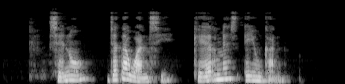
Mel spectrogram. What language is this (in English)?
Occitan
